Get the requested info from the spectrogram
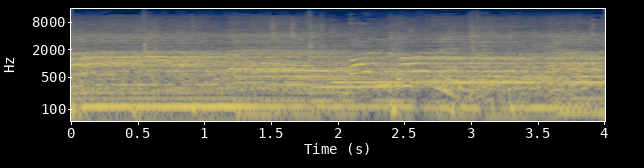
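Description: Large gospel choir singing held chords that change every second or two, with a steady low note beneath.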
